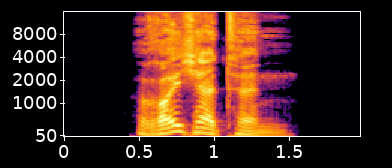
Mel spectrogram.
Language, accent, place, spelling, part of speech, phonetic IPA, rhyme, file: German, Germany, Berlin, räucherten, verb, [ˈʁɔɪ̯çɐtn̩], -ɔɪ̯çɐtn̩, De-räucherten.ogg
- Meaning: inflection of räuchern: 1. first/third-person plural preterite 2. first/third-person plural subjunctive II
